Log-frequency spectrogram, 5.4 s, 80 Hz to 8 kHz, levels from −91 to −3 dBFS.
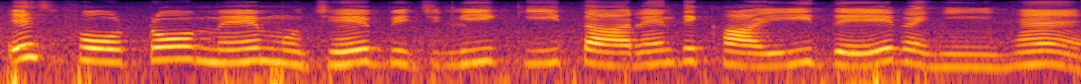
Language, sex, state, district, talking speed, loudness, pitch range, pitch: Hindi, female, Madhya Pradesh, Katni, 120 wpm, -16 LUFS, 235-280 Hz, 255 Hz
